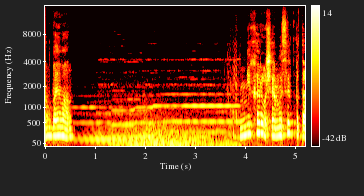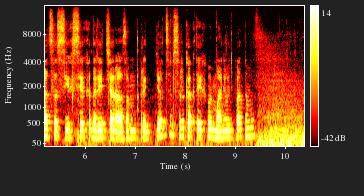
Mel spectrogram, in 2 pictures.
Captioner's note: speaking in Russian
